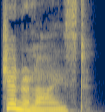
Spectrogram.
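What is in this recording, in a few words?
"generalized", British English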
